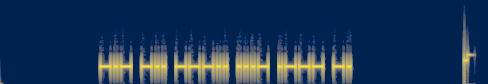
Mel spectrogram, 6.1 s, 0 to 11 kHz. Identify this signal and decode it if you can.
Morse code, heard as a keyed tone, about 28 wpm, 700 Hz. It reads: KD8VJN
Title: USA Call Signs - 6 Characters - 3x Character Spacing - 28wpm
